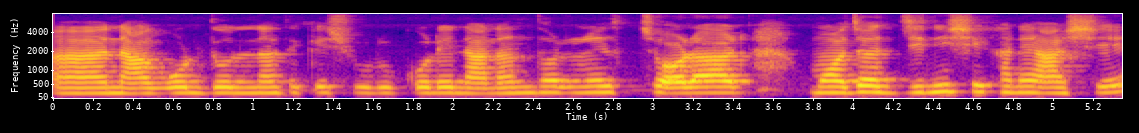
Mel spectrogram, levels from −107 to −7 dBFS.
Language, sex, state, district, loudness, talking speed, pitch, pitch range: Bengali, female, West Bengal, North 24 Parganas, -16 LUFS, 135 wpm, 205 Hz, 195-215 Hz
